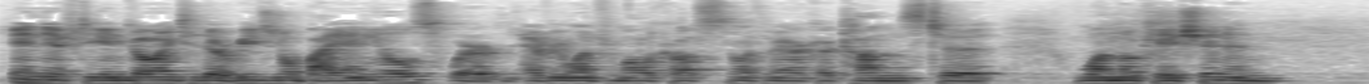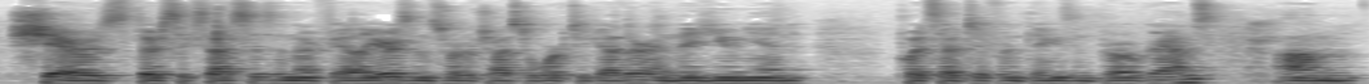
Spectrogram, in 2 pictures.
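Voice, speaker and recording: A young man, a camp song leader, telling his story in an animated, emphatic way. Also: on the low side, moderate pace, reverberant, low-quality recording. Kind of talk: casual interview talk.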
